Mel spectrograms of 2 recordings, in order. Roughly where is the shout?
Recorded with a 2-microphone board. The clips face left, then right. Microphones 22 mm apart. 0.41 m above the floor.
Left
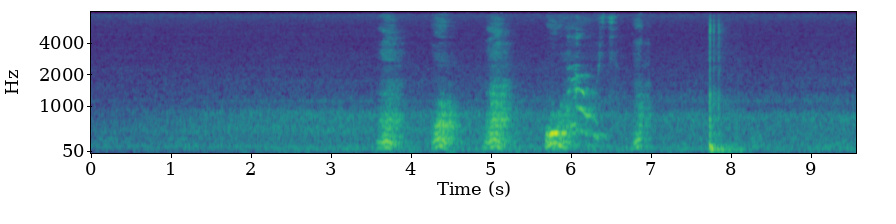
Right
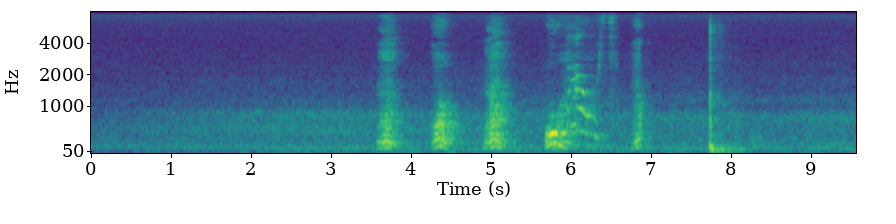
Right.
